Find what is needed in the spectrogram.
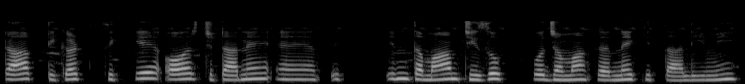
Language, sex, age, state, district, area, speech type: Urdu, female, 18-30, Uttar Pradesh, Lucknow, urban, spontaneous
